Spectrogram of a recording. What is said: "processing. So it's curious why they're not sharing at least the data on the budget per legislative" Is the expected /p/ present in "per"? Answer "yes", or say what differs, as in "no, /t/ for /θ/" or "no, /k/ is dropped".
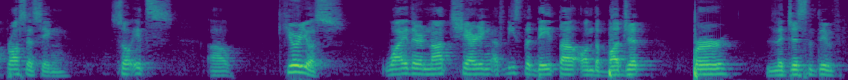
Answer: yes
